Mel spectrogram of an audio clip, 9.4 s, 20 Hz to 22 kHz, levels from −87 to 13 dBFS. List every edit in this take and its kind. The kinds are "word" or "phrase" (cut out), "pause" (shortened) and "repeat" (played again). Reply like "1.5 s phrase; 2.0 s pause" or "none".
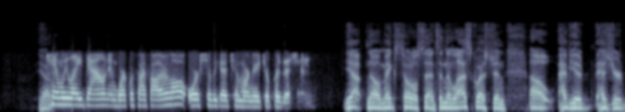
none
